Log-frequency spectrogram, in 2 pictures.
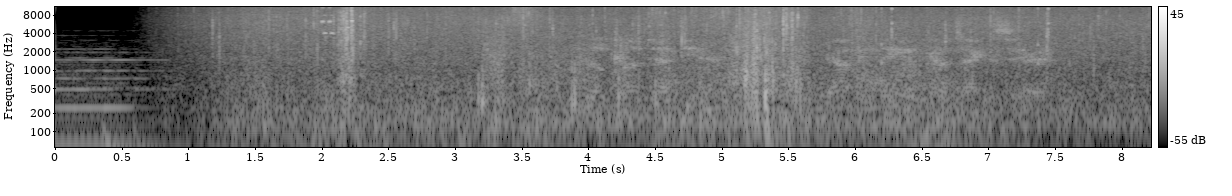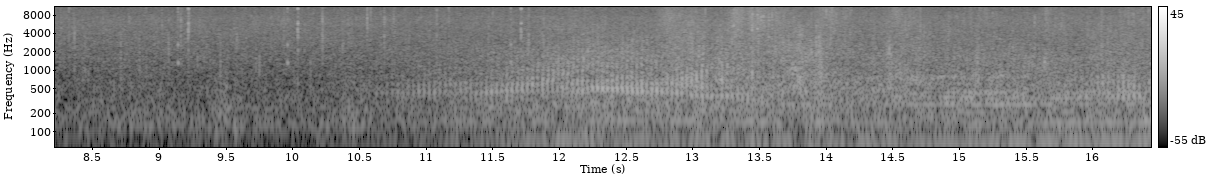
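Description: Flames crackle and pop nearby.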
